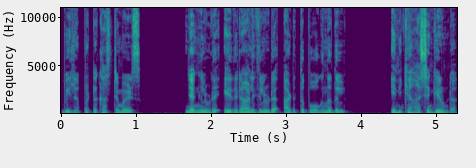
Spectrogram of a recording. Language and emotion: Malayalam, fearful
